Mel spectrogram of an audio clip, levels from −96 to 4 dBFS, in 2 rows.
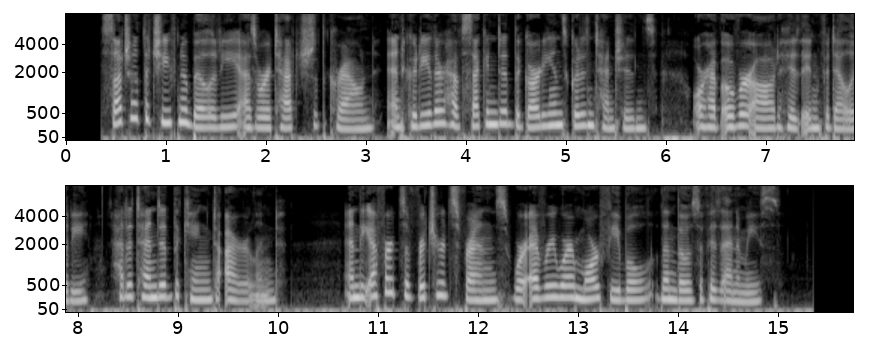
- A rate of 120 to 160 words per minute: No, average, 180 wpm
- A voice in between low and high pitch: No, high, 215 Hz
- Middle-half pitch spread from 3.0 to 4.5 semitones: Yes, average, 3.9 semitones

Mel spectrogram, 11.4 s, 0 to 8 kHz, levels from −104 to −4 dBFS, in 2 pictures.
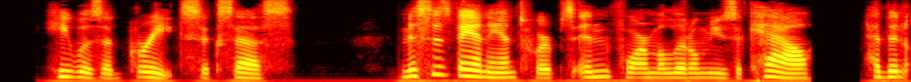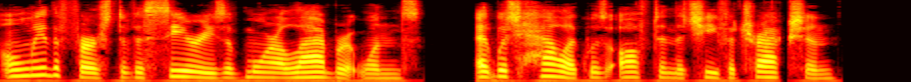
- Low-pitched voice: No, medium, 185 Hz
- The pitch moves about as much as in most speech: Yes, average, 3.3 semitones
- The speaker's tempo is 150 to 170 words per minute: Yes, average, 165 wpm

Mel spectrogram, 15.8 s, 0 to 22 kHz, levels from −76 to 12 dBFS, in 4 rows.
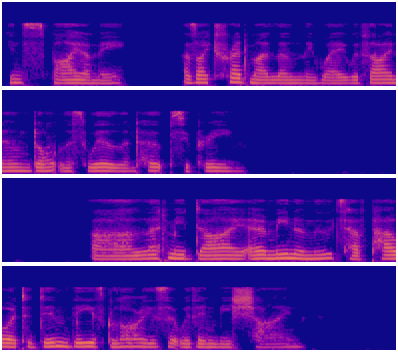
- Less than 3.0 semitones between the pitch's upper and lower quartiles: Yes, narrow, 2.4 semitones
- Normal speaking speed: No, slow, 125 wpm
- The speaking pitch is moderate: Yes, medium, 160 Hz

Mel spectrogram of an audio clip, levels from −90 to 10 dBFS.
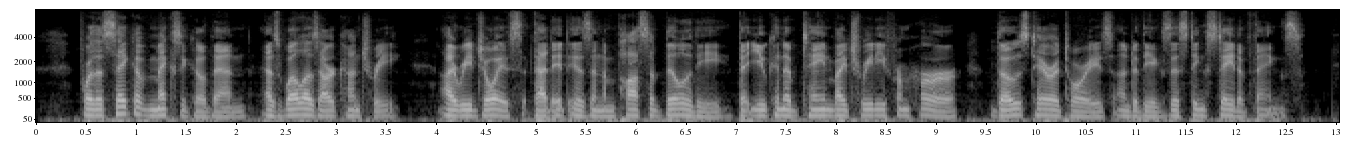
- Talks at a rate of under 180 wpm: Yes, average, 160 wpm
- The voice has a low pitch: Yes, low, 110 Hz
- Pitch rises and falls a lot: No, average, 2.7 semitones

